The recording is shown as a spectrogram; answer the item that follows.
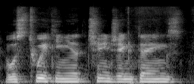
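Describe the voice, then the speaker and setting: A man's voice: medium pitch, level tone, normal speed. French Canadian man rambling through a tutorial. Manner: loose, rambling, thinks aloud with fillers. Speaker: music production tutor. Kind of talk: live music production tutorial. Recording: electronic music playing under the voice. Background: faint electronic music.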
